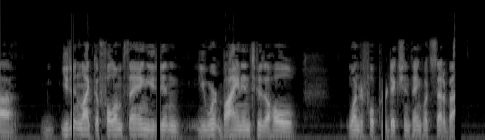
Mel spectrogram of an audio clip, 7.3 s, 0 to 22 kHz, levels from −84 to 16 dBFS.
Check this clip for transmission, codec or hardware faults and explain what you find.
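Two kinds of fault are present: four blocks of digital silence and two stretches of damaged data in a compressed stream.

Blocks of digital silence occur at 1.07 s (28 ms), 2.35 s (60 ms), 3.83 s (20 ms) and 5.74 s (50 ms). The output was replaced by zeros, either because the buffer wasn't filled in time or because a calculation produced invalid numbers. Each one cuts the sound out and back abruptly, leaving a short hole.

Damaged data in a compressed stream appears at 3.37 to 3.39 s and 6.78 to 6.92 s. Corrupted bytes made the decoder misread frames and lose sync until it found the next frame header, disrupting the audio there.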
